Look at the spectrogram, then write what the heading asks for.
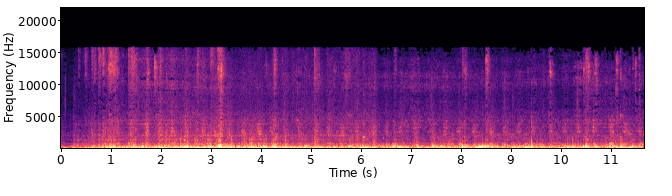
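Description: Heritage steam train's carriage running along the line, heard from a carriage window: a steady rumble of wheels on rail with a quick scatter of clicks over the track.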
